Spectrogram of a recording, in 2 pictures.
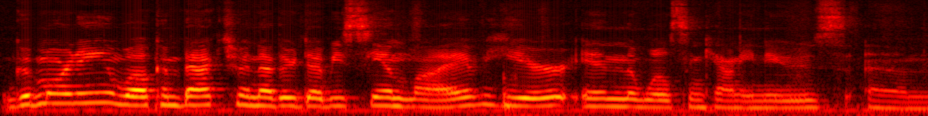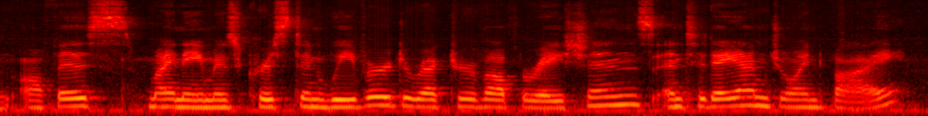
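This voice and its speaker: Soft-spoken woman hosting. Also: medium pitch, steady tone, fairly quick, few pauses, slight background noise. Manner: friendly, chatty, with frequent ums. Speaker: host. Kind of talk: casual livestream chat. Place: small newspaper office.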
